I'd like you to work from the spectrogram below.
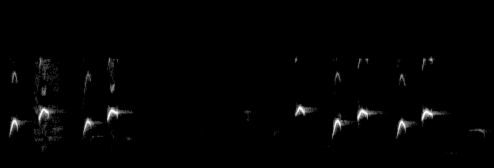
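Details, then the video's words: Javan kemade, known locally as cigen, in lively song like a wild bird: bursts of sharp, very high downslurred chirps in quick groups of two to four, a short pause, then a longer run with a faint lower whistle. "Suara Kemade Jawa/Cigen Gacor Seperti Dialam Liar"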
